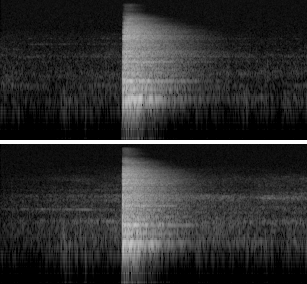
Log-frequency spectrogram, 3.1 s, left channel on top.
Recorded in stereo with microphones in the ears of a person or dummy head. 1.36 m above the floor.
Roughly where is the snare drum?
Right.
